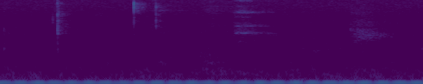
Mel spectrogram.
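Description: A few faint, short clicks over a steady low hum.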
